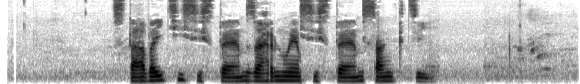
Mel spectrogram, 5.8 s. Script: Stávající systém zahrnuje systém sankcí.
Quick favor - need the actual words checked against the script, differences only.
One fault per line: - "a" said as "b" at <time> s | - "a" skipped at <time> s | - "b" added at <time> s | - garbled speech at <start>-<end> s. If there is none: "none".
none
